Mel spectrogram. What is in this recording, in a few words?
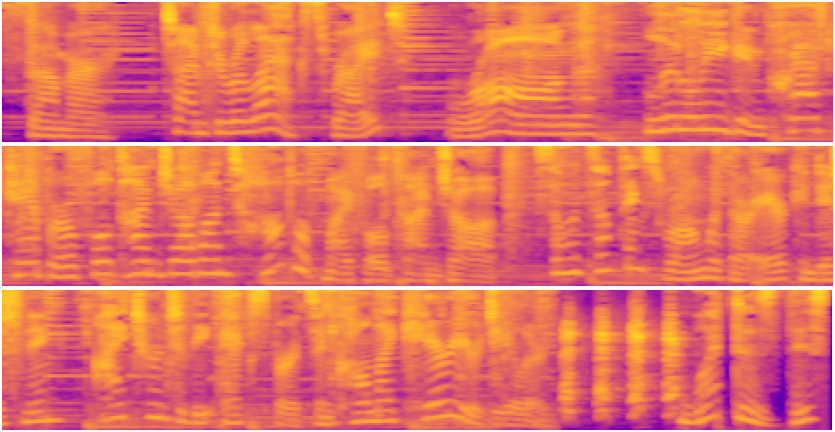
female commercial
